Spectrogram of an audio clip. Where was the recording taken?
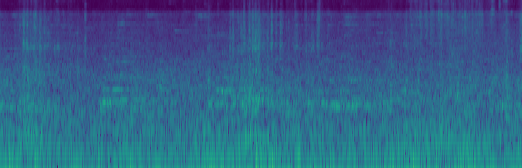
in a subway station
